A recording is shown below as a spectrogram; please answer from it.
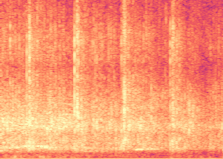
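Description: Congregation clapping and cheering, faint and dying away.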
